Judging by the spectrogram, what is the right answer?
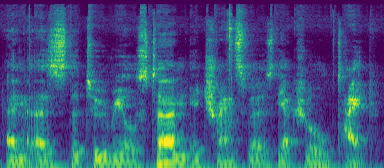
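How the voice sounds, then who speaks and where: Male host, extremely low pitch, informal demonstrator delivery, roomy echo. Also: flat delivery, unhurried, a little mellow, slight background noise. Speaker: host of a teardown channel. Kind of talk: casual hands-on explainer. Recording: roomy, echoing sound.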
